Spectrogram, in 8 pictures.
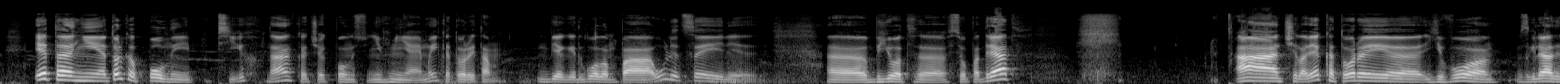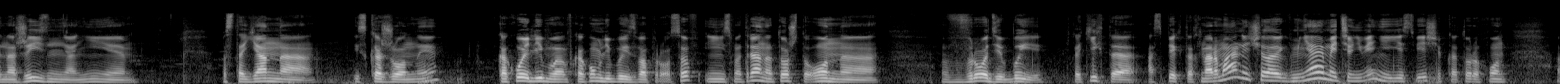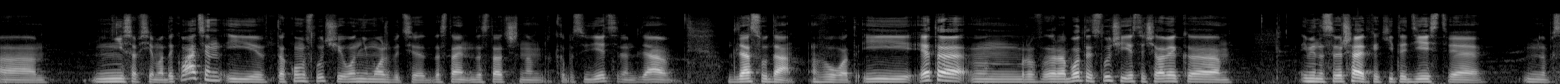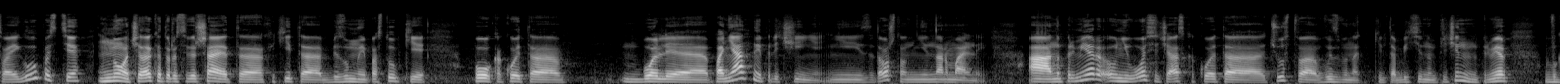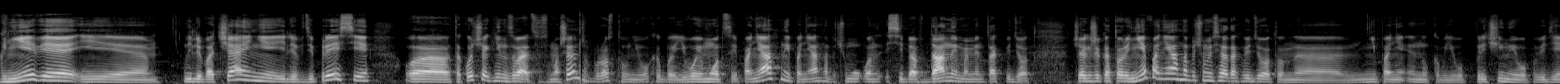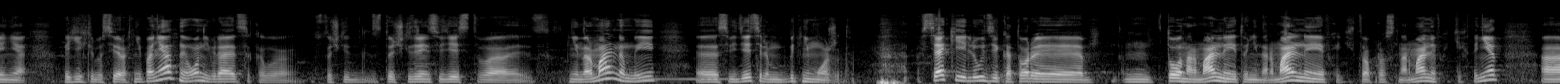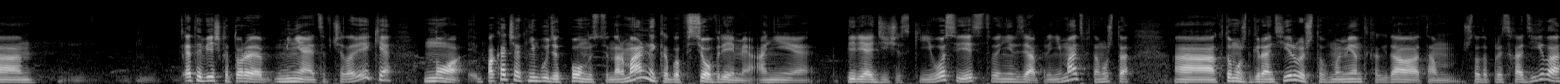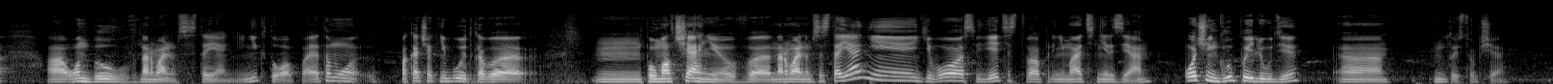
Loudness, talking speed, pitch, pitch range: -21 LUFS, 135 wpm, 125 Hz, 110-145 Hz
